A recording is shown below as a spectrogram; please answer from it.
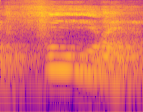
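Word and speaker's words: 福: 왜냐하면 복을 중국 발음으로 푸라고 읽습니다.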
